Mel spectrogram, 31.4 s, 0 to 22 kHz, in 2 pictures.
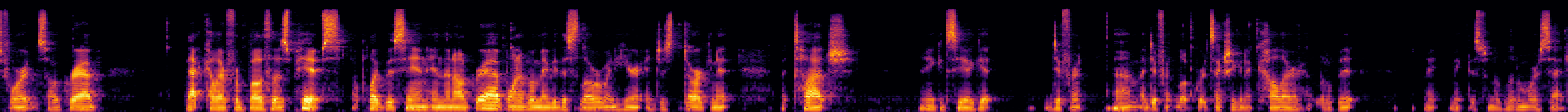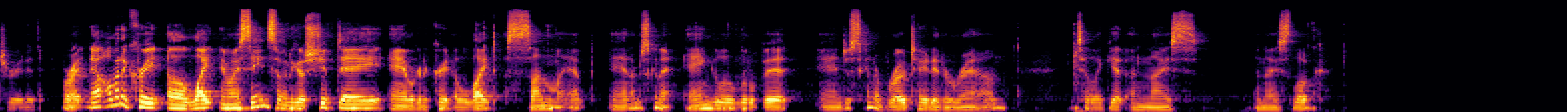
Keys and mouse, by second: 2.3-3.2 drag, 3.4 click, 3.4 right click, 11.7 click, 12.4 click, 18.4 shift+a, 21.0 r, 22.8 r, 26.3 r, 29.0 r, 29.1-31.3 drag.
